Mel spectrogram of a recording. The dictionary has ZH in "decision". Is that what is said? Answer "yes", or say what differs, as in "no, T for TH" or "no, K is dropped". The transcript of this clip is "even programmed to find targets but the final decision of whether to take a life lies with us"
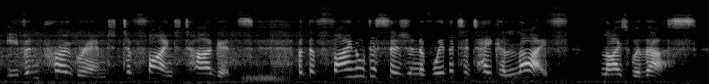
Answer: yes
